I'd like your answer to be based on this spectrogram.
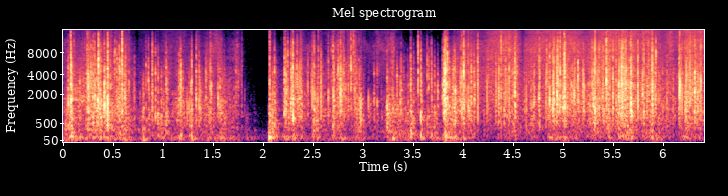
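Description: Large, thin newspaper pages are lifted, turned and smoothed flat while wrapping glasses and cups, with fingertips and long nails rubbing across the paper. Dense, bright crinkling and rustling fills the clip, broken by a brief near-silent pause around two seconds before the rustling resumes.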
